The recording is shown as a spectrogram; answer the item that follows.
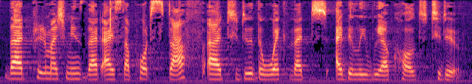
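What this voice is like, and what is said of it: African-accented English. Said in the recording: “I also have an accent.”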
